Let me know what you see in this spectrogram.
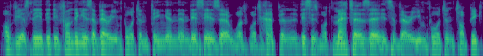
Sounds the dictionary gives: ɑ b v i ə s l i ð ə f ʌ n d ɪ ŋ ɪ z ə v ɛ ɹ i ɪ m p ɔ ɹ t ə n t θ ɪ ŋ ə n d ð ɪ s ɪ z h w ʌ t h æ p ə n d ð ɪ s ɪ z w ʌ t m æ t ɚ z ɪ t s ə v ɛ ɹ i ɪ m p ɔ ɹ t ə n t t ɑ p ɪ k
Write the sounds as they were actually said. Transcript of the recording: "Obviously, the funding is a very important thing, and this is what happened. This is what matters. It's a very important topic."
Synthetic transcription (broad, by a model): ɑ b v i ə s l i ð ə f ʌ n d ɪ ŋ ɪ z ə v ɛ ɹ i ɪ m p ɔ ɹ t n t θ ɪ ŋ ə n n ð ɪ s ɪ z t w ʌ t h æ p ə n ð ɪ s ɪ z w ʌ t m æ t ɚ z ɪ t s ə v ɛ ɹ i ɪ m p ɔ ɹ t n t t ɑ p ɪ k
